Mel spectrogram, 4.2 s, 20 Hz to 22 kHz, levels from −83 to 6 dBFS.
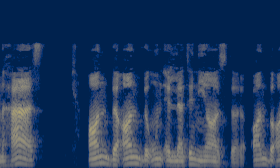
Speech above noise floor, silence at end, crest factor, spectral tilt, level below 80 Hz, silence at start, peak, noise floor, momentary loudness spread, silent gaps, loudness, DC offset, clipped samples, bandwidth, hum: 31 dB; 0 s; 22 dB; -1.5 dB/octave; -76 dBFS; 0 s; -8 dBFS; -60 dBFS; 13 LU; none; -29 LUFS; under 0.1%; under 0.1%; 7.6 kHz; none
